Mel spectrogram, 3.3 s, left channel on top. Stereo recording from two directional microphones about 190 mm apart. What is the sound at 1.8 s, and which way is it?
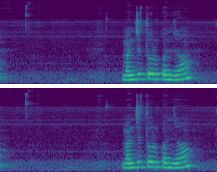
Speech, 25° left (ahead or behind).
